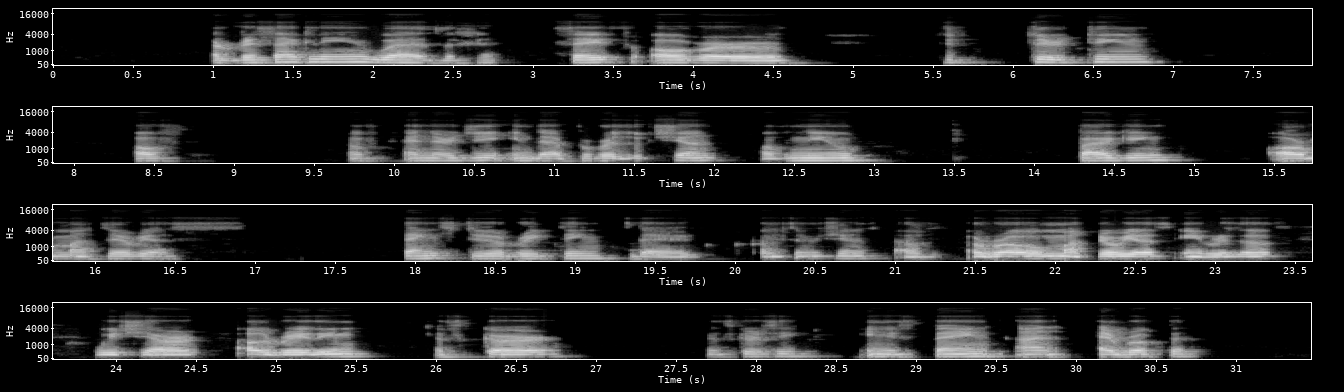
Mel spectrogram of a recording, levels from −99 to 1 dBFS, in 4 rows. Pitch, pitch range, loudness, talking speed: 130 Hz, 125-140 Hz, -20 LUFS, 65 wpm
